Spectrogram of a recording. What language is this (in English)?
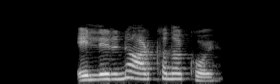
Turkish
